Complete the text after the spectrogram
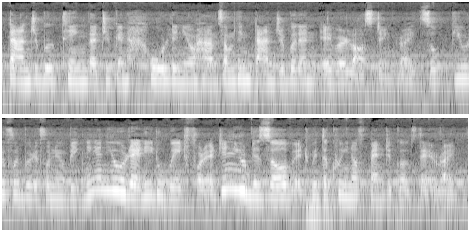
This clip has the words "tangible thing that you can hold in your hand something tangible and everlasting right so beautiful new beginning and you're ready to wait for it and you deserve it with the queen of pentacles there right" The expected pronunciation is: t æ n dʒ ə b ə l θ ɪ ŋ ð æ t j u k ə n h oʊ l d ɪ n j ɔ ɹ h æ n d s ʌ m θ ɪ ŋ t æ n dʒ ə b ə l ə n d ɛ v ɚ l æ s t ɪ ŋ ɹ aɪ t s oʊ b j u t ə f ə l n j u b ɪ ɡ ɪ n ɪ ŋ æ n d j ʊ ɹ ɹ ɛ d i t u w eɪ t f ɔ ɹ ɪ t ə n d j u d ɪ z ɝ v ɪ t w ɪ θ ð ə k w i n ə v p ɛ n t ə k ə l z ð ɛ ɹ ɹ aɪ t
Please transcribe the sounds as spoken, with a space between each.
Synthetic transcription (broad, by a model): t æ n dʒ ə b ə l t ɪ ŋ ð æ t j u k ə n h oʊ l d ɪ n j ɔ ɹ h æ n d s ʌ m t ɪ ŋ t æ n dʒ ə b ə l ə n d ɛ v ɚ l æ s t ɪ ŋ ɹ aɪ t s oʊ b j u t ə f ə l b j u b ɪ ɡ ɪ n ɪ ŋ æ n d j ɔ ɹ ɹ ɛ d i t u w eɪ t f ɔ ɹ ɪ t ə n j u d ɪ z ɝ v ɪ t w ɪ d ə k w i n ə v p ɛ n t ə k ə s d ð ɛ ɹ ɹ aɪ t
